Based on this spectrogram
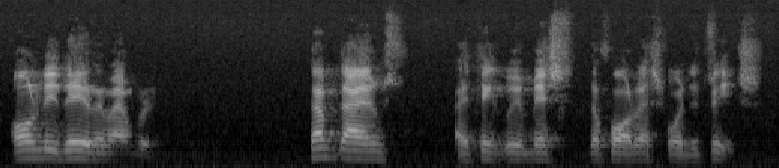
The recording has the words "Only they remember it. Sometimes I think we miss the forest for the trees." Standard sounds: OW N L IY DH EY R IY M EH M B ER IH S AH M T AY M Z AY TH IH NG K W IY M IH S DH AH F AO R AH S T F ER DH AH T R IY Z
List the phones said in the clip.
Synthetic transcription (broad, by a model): OW N L IY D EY R IY M EH M B ER IH S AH M T AY M S AY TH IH NG K W IY M IH S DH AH F AO R AH S T F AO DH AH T R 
